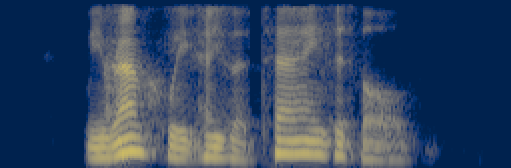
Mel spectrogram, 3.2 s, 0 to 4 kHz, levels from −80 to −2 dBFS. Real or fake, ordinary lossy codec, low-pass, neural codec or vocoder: fake; AAC, 16 kbps; 3.6 kHz; codec, 16 kHz, 0.5 kbps, FunCodec, trained on LibriTTS, 25 frames a second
